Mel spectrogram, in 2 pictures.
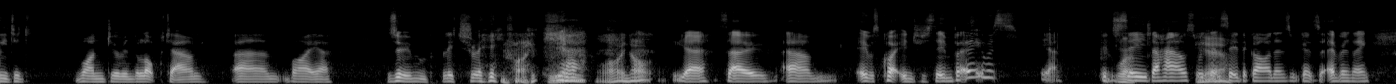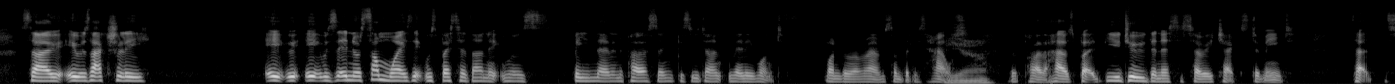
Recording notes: Was recorded live in the middle of a forest, so we apologise for any poor sound quality.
